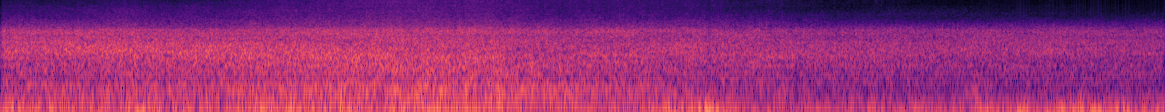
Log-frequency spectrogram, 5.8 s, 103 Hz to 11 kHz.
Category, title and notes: Sound effects > Vehicles
Car00058368CarSinglePassing
field-recording, automobile, rainy, drive, vehicle, car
